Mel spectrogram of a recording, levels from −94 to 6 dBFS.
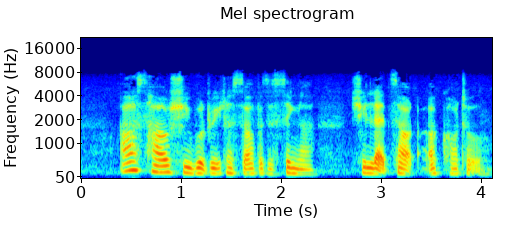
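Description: Nothing here goes wrong at any point: the speech comes across just as you'd expect from an Opus call path, with the top end stopping at around 8 kHz and the usual codec texture, and no dropouts, glitches or other faults turn up along the way.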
